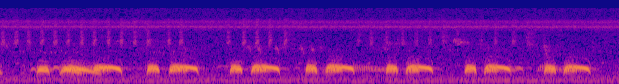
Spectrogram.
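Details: A spotted dove kept as a decoy for trapping gives brisk double coos, a quick note then a longer falling one, roughly once a second, over a continuous pulsing insect chorus.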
